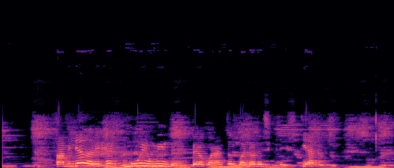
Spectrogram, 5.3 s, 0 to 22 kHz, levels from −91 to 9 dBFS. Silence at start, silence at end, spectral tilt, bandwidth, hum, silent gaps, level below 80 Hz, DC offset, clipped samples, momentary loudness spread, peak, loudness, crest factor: 0.05 s; 0 s; -7 dB/octave; 7.2 kHz; none; none; -50 dBFS; under 0.1%; under 0.1%; 14 LU; 0 dBFS; -13 LUFS; 12 dB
